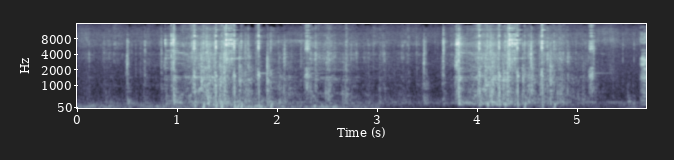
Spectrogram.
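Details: Old Murray push mower, primed in cold weather: repeated pull-cord rasps with brief sputters that never catch into a steady run. The mower is hard to start; the cause is not confirmed.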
